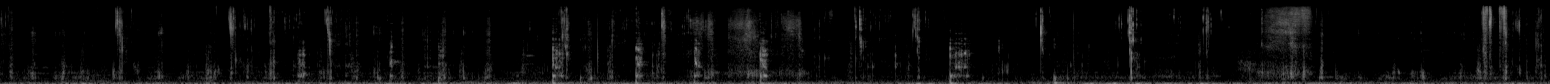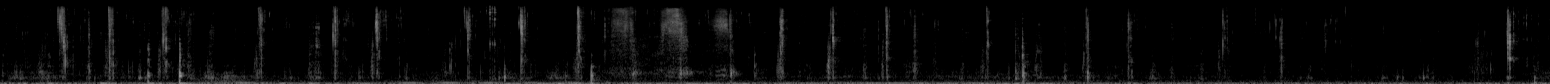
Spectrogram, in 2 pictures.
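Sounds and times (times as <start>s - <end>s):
person chewing noodles: 0.0s - 31.0s.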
